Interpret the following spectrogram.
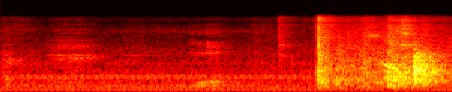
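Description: Faint steady room hum, then about a second and a half in a person's voice breaks in loudly, without words.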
